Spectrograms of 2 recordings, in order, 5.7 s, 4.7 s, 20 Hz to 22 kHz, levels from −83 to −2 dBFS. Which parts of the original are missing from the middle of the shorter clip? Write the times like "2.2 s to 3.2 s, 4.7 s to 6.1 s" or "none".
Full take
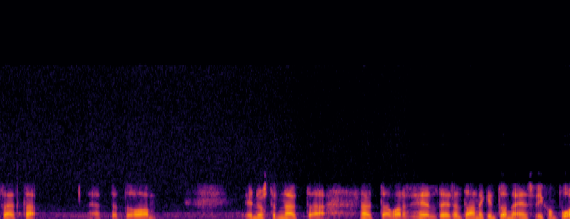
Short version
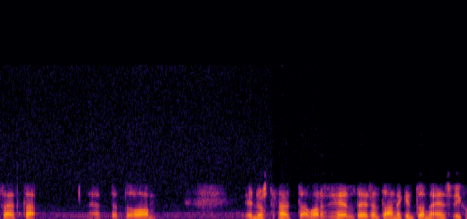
2.7 s to 3.5 s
